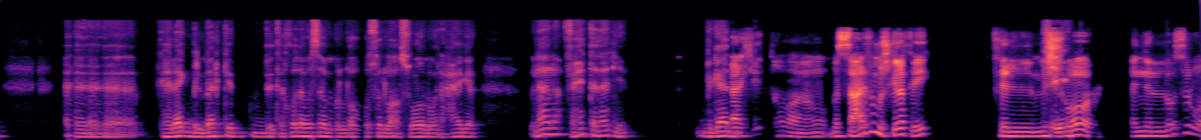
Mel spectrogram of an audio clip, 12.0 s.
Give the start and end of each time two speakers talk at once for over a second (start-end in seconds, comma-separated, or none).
none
